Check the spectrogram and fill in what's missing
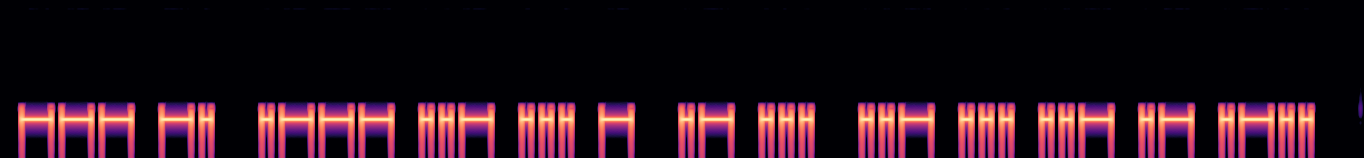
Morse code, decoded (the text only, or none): ON JUST AS USUAL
